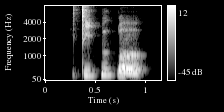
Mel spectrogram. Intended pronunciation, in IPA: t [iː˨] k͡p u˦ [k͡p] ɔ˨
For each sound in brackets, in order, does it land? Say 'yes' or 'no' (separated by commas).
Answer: no, yes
